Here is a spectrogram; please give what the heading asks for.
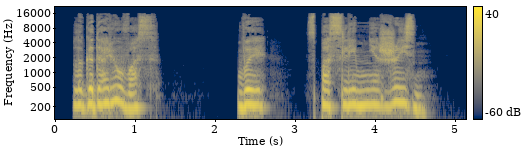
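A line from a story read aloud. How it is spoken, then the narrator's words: Weak voice. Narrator (Russian): сказала слабым голосом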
